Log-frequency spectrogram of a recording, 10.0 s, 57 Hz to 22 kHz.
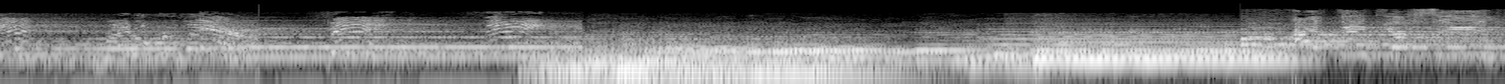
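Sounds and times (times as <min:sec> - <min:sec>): held chord tones: 0:00.5 - 0:09.1.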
